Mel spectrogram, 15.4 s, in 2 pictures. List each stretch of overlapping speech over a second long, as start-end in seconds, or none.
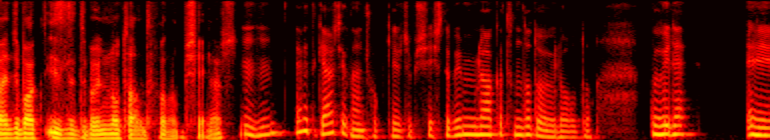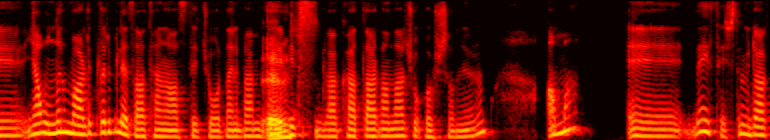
none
